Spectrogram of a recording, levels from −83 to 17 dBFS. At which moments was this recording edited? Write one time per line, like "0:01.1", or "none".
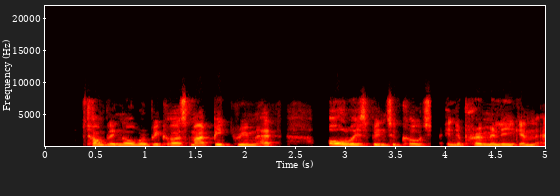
0:03.8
